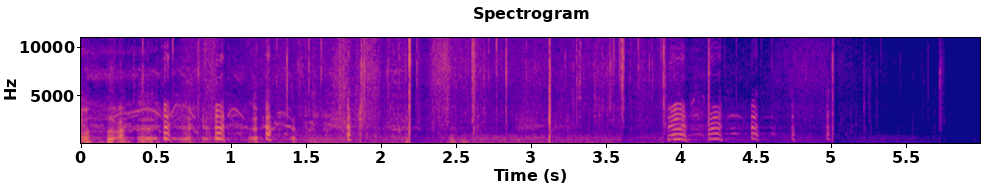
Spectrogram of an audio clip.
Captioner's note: laughter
